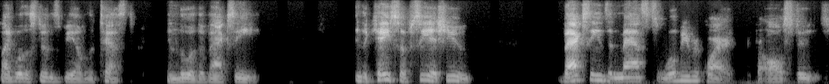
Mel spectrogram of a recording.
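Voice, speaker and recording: A man talks with ordinary pitch variation at a medium pitch and a moderate pace. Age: 60s. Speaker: deacon giving college admissions advice. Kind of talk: informational talk to parents with slides.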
